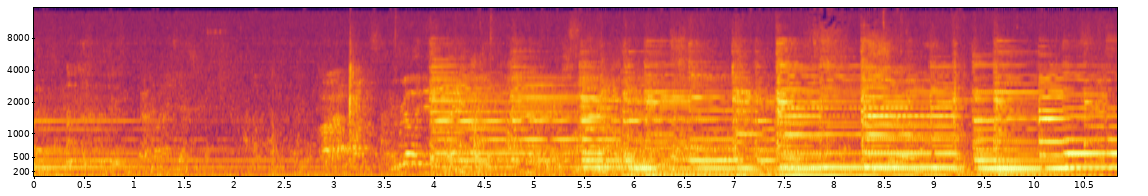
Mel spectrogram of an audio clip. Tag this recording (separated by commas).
Speech, Music, Lullaby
